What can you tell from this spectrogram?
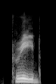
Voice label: "grebe", American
